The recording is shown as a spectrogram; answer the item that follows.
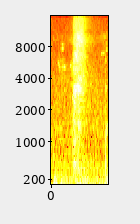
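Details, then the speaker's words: One short, hissy cat sneeze, faint in the background of a live stream against quiet room noise; cat sneezing. "don't know if you can hear a sneezing cat in the background yeah I heard a dog or a cat cat just sneezed"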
